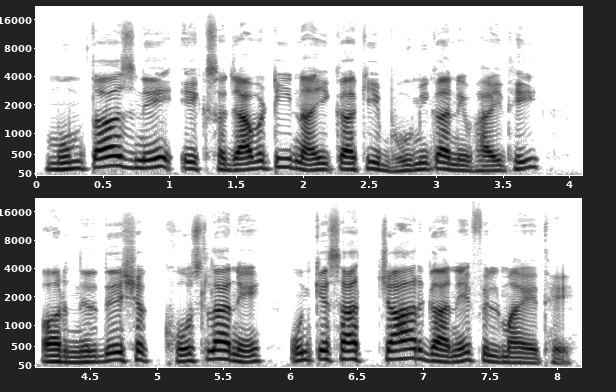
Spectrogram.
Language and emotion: Hindi, neutral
